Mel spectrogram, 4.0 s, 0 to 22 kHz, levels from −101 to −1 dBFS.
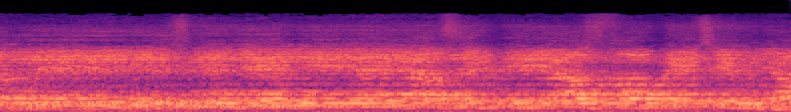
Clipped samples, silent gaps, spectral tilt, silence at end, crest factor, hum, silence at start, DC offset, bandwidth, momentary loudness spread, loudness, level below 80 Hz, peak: under 0.1%; none; -4.5 dB/octave; 0 s; 14 dB; none; 0 s; under 0.1%; 13 kHz; 2 LU; -20 LUFS; -48 dBFS; -6 dBFS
